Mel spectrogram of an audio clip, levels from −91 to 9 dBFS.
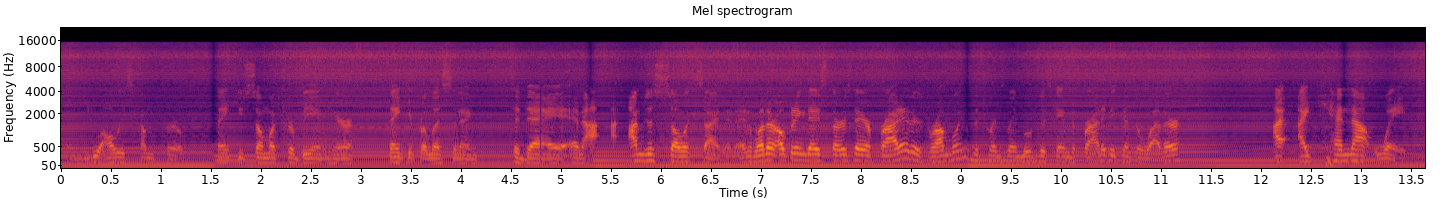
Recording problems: electrical hum; loud; throughout; 50 Hz, 6 dB below the speech

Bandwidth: 15 kHz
